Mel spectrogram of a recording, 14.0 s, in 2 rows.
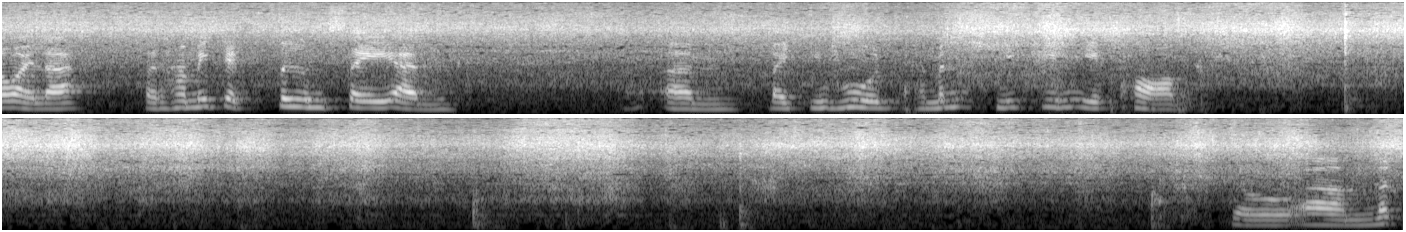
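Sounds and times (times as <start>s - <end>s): chicken sizzling in a pan: 0.0s - 14.0s
utensil knocking and scraping pan: 9.3s - 11.5s, 12.7s - 13.1s.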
